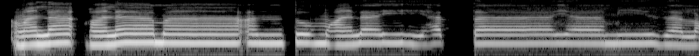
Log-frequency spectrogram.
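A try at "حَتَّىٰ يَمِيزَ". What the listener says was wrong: Ya-nya nggak panjang.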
